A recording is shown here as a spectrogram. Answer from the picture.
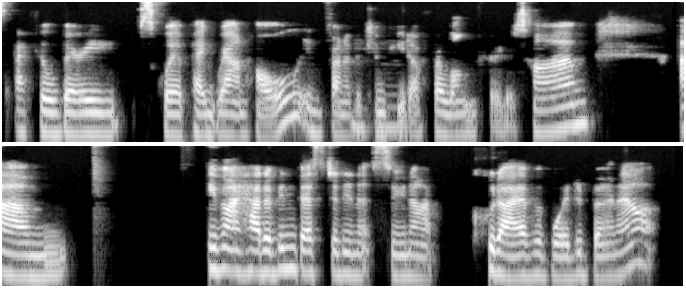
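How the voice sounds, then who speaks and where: A woman's very deep, low voice in an Australian accent, with ordinary pitch variation. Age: 30s. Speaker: portrait photographer. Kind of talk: interview. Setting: podcast recording.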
